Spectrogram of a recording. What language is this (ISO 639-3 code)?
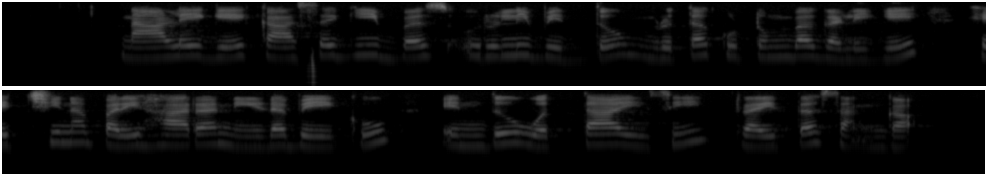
kan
